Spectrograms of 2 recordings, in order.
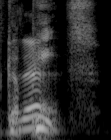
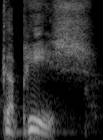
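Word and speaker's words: capisce: It's capiz. Capiz. Not capiche. What? Yeah, capiz. Yeah. Are the Italians saying it wrong? Because it's capiche. Well, so it's set in Naples, so maybe there's just a difference in accents.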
